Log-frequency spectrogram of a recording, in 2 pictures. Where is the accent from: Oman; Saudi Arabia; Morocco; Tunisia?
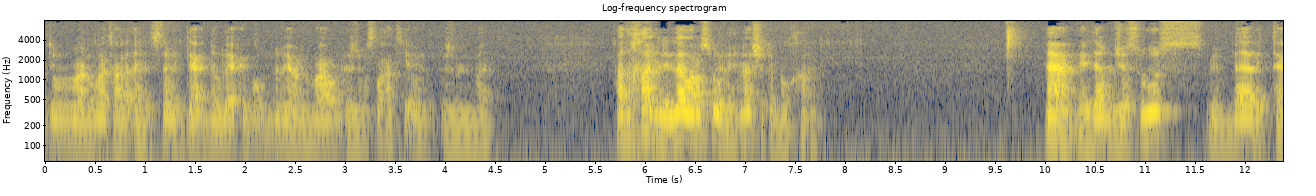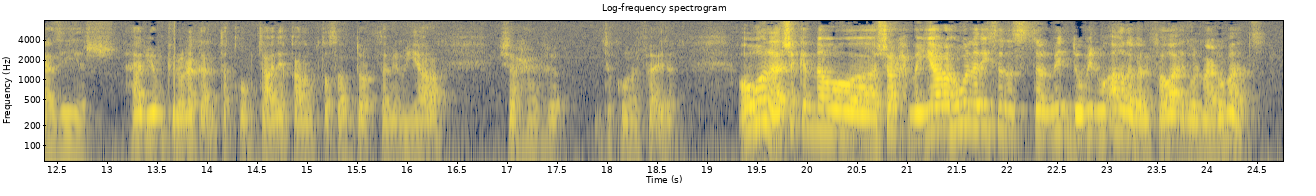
Morocco; نعم أنا من المغرب، أنا مغربي شامي حجازي.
